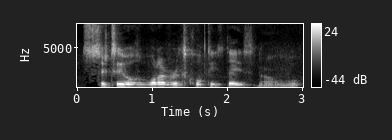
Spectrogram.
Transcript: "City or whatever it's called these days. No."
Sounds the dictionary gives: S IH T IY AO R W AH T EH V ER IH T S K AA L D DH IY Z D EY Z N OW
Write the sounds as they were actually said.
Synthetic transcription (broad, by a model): S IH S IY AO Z W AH T EH V ER IH T S K AA L D DH IY Z D EY Z N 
